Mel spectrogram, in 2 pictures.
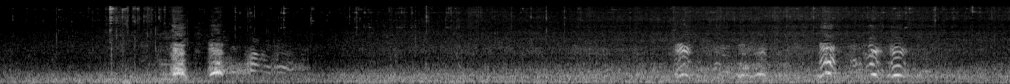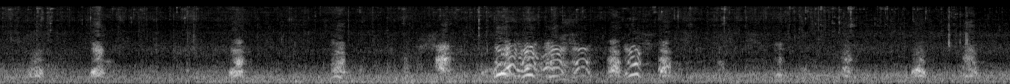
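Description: Several dogs barking and yipping in play, short calls scattered throughout with a quick run of yips about fifteen seconds in, over the steady wash of ocean surf.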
